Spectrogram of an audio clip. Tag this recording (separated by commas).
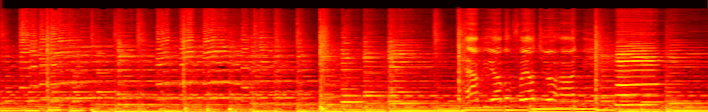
Blues, Music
